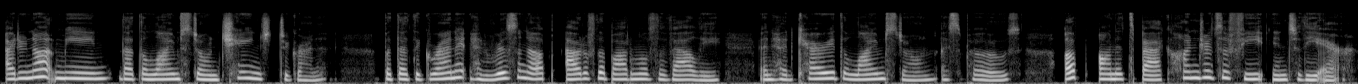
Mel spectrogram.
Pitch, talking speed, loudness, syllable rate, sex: 245 Hz, 180 wpm, -18 LUFS, 5.0 syllables/s, female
